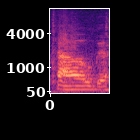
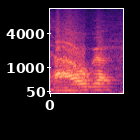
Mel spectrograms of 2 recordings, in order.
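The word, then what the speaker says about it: Tioga: in a World Series in I think it's Taiga, Louisiana. How do you say that? Tyogga. Tyogga, Louisiana.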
